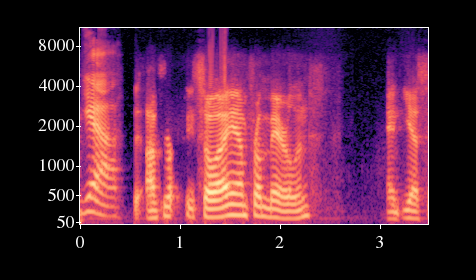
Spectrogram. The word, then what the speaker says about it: Maryland: So I am from Maryland, and yes, it's pronounced Maryland.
